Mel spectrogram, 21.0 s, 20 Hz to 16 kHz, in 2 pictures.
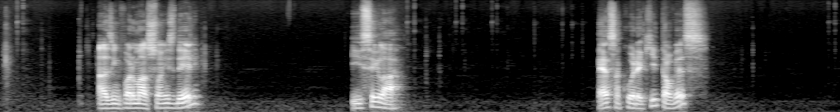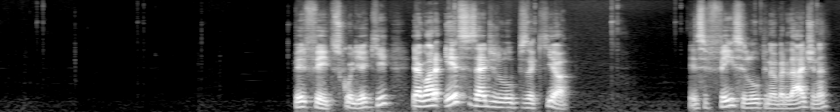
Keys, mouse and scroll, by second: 1.0 s, 2.6 g, 5.3 s, 5.8 g, 6.3 Tab, 6.7-7.6 middle drag, 7.6-8.0 scroll up 5, 8.0-8.5 middle drag, 8.5 Tab, 9.5 g, 10.7 s, 11.4 g, 12.4 Tab, 12.8 scroll down 2, 13.0-14.2 middle drag, 14.2 Tab, 14.2-15.8 scroll up 4, 14.6 shift+middle drag, 16.1 alt+click, 18.2 alt+shift+click, 18.9 alt+shift+click, 20.0 alt+shift+click, 20.7 alt+shift+click.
